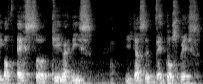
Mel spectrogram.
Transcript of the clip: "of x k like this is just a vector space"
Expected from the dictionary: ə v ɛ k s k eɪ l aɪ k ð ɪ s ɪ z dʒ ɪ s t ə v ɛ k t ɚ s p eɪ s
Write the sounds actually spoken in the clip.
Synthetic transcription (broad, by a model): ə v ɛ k s k eɪ l aɪ k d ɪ s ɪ s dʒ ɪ s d ə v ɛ t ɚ s p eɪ s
